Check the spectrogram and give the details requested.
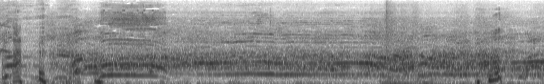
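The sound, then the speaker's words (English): People in Saudi Arabia shout and cheer excitedly, celebrating a Saudi Arabia goal against Argentina, while loud bangs and slamming thuds break through as a man rips his front door off its hinges and throws it into the garden; chaotic. “some people in Saudi Arabia celebrating the Saudi Arabia goal against Argentina yesterday”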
